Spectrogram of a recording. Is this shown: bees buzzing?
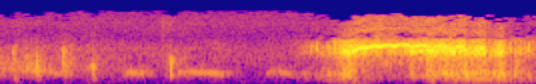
no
